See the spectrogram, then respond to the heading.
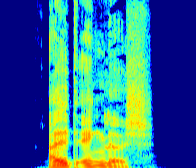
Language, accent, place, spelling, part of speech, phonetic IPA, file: German, Germany, Berlin, Altenglisch, noun, [ˈaltˌʔɛŋlɪʃ], De-Altenglisch.ogg
- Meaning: Anglo-Saxon (the Old English language)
